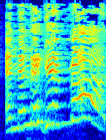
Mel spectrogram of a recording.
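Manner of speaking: high, loud burst of mock anger; mock outrage. Vlogger mimics partners getting mad, loud and high.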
